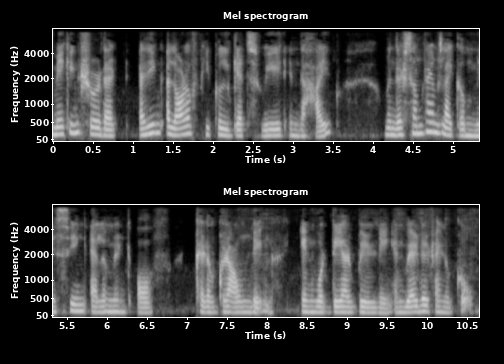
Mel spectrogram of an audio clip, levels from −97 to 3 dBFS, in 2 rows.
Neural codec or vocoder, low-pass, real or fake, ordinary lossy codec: vocoder, 22.05 kHz, 80 mel bands, HiFi-GAN; 7.2 kHz; fake; MP3, 48 kbps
